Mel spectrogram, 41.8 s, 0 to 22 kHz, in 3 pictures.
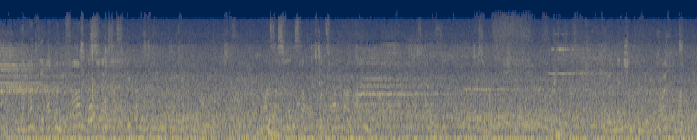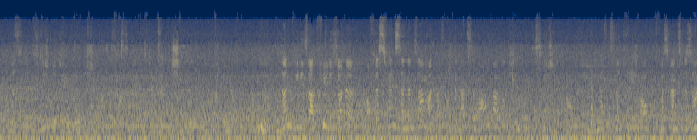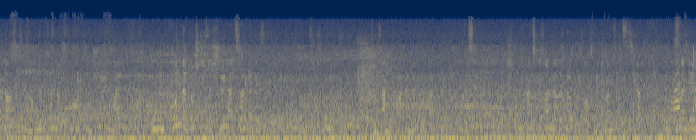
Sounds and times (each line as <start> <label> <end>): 5.2 guard explains the new richter window to a group of older people 5.6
